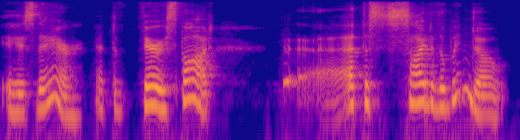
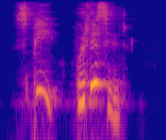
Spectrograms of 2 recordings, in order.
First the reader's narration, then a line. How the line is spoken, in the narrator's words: He stammered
